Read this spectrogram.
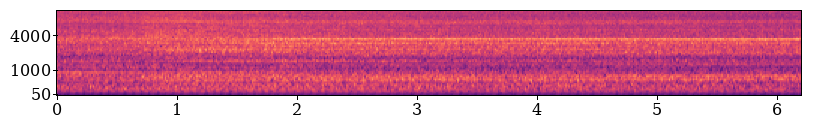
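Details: Porter-Cable 6-gallon pancake air compressor (1.5 hp, 3.5 SCFM at 90 psi), after repair of a broken copper line that had stopped it building pressure: a loud, steady motor-and-pump hum with an even whine and no knocks or leak hiss. It runs normally, about 70 psi and holding.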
